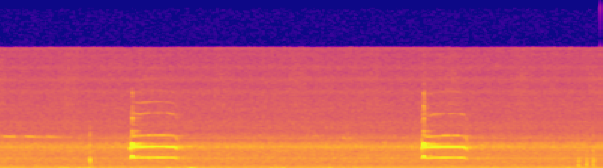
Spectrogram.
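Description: A bird gives two clear whistled notes about four seconds apart, each held for about half a second after a slight dip in pitch at its start.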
